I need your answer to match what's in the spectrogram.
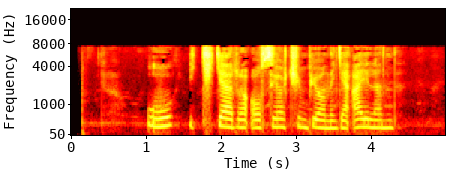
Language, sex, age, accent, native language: Uzbek, female, 12-17, Toshkent shahri, Uzbek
